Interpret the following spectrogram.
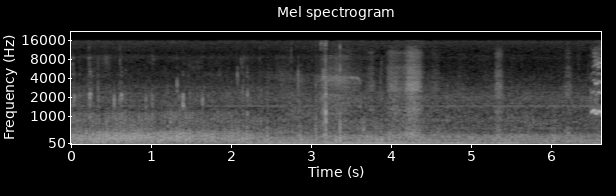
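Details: Kitten purring while nursing, a steady low rumbling purr that fades slightly, broken by light rustling and clicks, with a short high meow at the very end.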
